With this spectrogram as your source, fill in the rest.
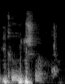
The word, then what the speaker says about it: Keuchel: That was Kuchel. Yeah. That's how you pronounce his name, right? Keuchel. No, it's definitely Cucho.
